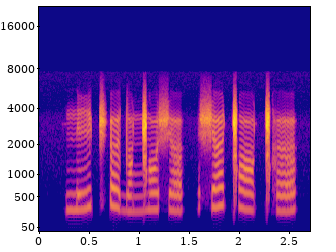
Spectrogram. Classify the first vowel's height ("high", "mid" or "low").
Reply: high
